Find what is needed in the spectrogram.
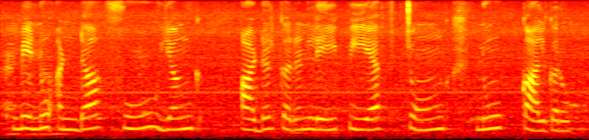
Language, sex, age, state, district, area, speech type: Punjabi, female, 18-30, Punjab, Gurdaspur, rural, read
